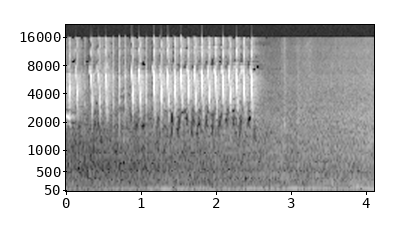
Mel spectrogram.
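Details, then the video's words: Ciblek gunung (hill prinia) master song for training birds: a burst of high, sharp pulsed notes that speeds into a steady rapid trill, then stops after two and a half seconds, leaving a low hum and faint background noise. "CIGUN ( CIBLEK GUNUNG ) MASTERAN BURUNG"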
